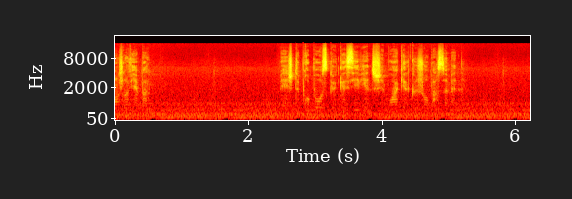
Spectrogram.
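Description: A man speaks calmly into a phone, close by.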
